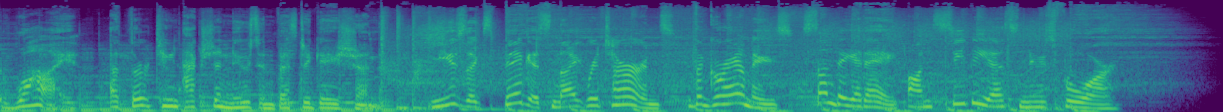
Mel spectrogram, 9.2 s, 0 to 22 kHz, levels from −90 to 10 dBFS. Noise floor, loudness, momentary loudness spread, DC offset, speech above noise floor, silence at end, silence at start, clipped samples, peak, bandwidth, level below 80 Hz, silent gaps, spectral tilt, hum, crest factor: -45 dBFS; -14 LUFS; 5 LU; under 0.1%; 31 dB; 0.45 s; 0 s; under 0.1%; -4 dBFS; over 20 kHz; -26 dBFS; none; -4.5 dB/octave; none; 10 dB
